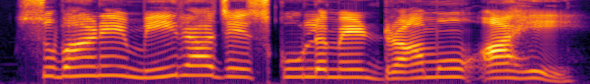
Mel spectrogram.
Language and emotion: Sindhi, neutral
